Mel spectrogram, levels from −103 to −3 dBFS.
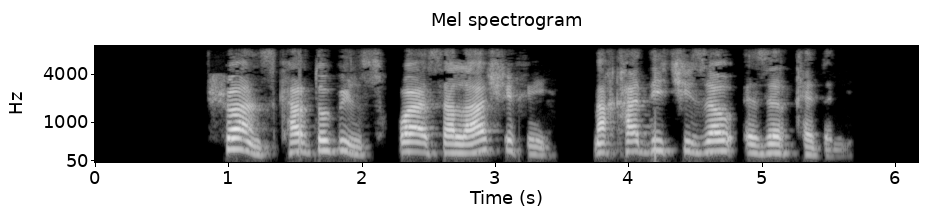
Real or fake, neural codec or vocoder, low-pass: real; none; 7.2 kHz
